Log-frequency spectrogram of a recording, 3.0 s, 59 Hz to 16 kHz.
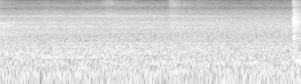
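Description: Inside a train in Taipei heading toward Taipei 101, a steady, close rumble of the moving carriage runs throughout, with a brief higher hiss near the end.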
